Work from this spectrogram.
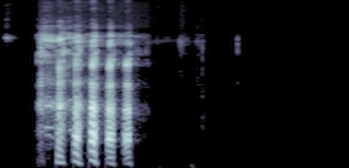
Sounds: Laughter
